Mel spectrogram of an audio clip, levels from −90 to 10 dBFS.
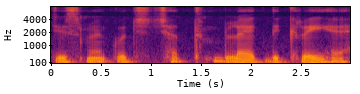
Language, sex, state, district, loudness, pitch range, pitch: Hindi, male, Himachal Pradesh, Shimla, -16 LUFS, 105-130 Hz, 110 Hz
